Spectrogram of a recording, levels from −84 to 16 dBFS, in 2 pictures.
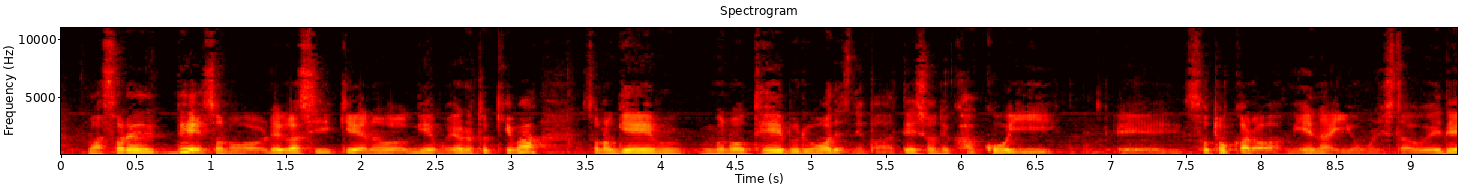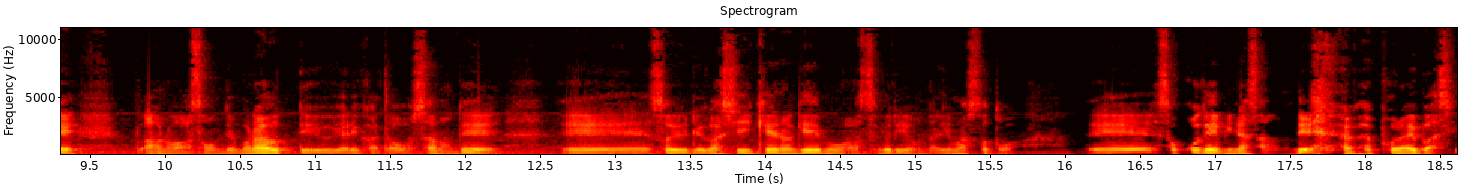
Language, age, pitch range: Japanese, 30-49, 110-160 Hz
